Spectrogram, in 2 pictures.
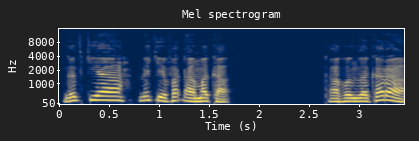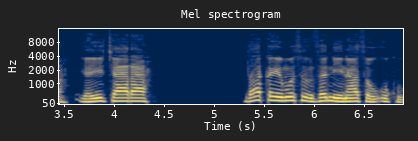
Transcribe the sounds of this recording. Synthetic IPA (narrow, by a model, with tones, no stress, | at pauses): ɡɐ˦skʲɪ˦jaː˦nɐ˦kʲeː˨ɸɐ˦ɗaː˨mɐ˦ka˨ʔ | kaː˨ɸɪ˦nzɐ˨kɐ˦ɾaː˨jaː˨ji˦t͡ʃaː˦ɽaː˦ | zaː˦ka˨ji˦mʊ˦sɪ˨ns̬ɐ˦niː˨na˦sa˨wʔʊ˦kʷu˨ʔ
